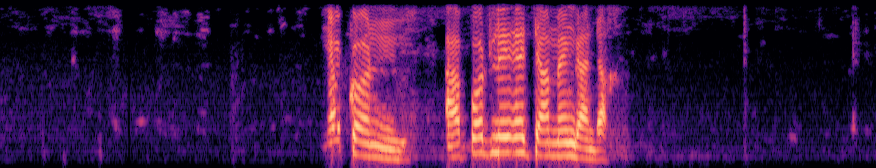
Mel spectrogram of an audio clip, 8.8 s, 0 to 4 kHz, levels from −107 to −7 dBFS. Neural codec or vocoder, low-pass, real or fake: none; 3.6 kHz; real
